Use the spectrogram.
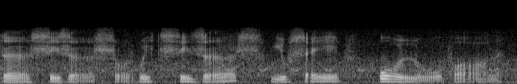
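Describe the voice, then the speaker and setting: With a Hungarian accent, a man speaks at a very deep, low pitch, making very wide pitch swings over noticeable background noise. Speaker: language teacher. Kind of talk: tutorial. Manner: halting, many fillers and repetitions.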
